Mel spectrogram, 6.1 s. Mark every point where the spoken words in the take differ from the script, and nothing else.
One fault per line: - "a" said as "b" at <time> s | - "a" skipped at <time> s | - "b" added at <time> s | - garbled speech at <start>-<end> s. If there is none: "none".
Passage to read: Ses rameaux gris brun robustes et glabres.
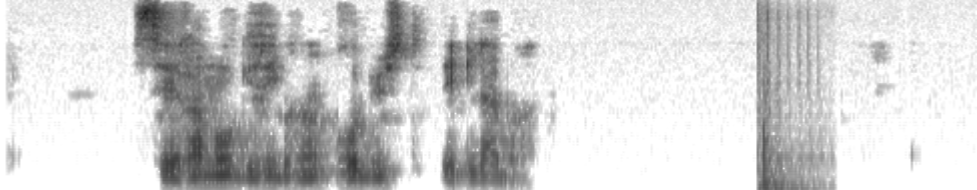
none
